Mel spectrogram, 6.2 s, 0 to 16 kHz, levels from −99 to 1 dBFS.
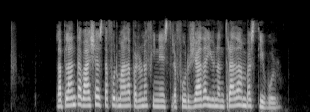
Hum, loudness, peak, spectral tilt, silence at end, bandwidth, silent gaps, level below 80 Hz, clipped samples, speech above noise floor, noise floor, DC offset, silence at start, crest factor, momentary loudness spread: none; -22 LUFS; -4 dBFS; -3.5 dB/octave; 0.6 s; 8.4 kHz; none; -62 dBFS; under 0.1%; 56 dB; -78 dBFS; under 0.1%; 1.15 s; 20 dB; 7 LU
